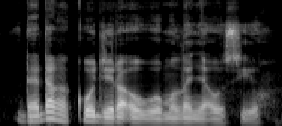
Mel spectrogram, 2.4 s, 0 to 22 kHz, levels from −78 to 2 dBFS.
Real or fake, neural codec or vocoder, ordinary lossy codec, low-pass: real; none; none; none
